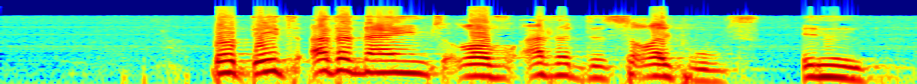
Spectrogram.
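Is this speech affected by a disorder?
Yes: cerebral palsy; discovered at age 2.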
